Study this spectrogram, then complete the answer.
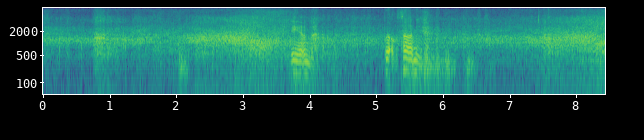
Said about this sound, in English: Well, all this blasted traffic goes by. I've never seen so many cars. Here we go again. This is the one thing about running on this road in the morning that I despise. I hate it. This is just so much traffic.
